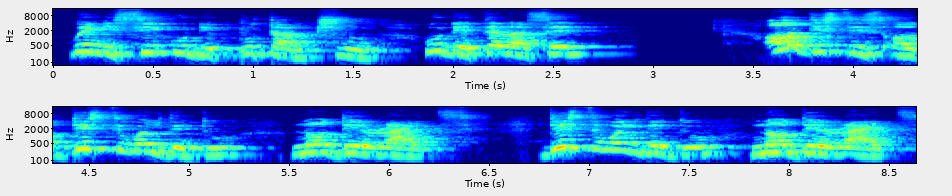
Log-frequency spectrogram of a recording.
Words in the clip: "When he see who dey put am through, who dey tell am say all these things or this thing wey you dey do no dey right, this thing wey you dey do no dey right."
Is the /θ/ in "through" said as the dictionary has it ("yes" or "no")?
no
